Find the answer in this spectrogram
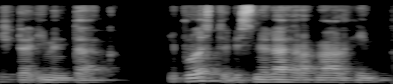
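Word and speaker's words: بسم الله الرحمن الرحيم: Вот здесь Бисмиллахир-рахманир-рахим. Мы здесь васлю не читаем. Мы сказали, в середине двух слов не читается.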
